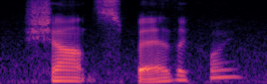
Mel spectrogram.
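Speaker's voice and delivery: slow, questioning repeat of the odd phrase; puzzled echo. Real, not acted. Streamer echoes the archaic wording, puzzled and slow. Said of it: "I think that means he's gonna be generous".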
